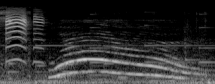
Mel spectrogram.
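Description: A toddler's vocalising: a short, very high squeal, then one long drawn-out wordless call that rises and then falls in pitch.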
